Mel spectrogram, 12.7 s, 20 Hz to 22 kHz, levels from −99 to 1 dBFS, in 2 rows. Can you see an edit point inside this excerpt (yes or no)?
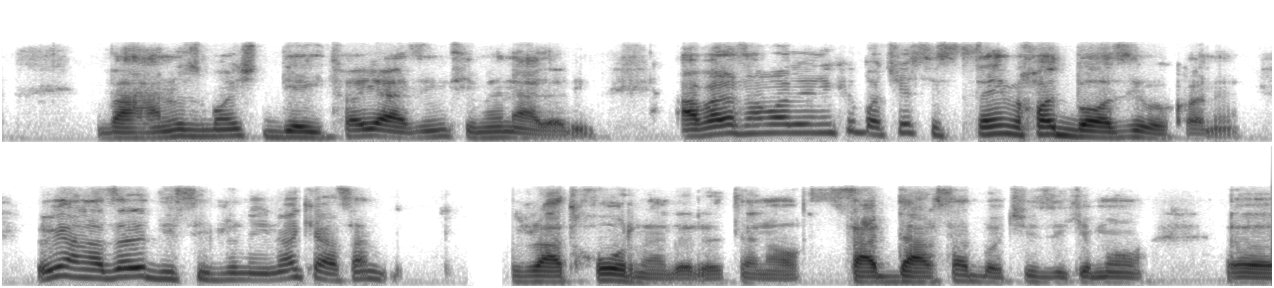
no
